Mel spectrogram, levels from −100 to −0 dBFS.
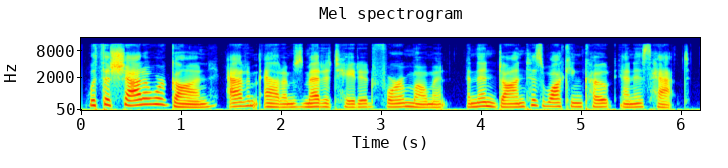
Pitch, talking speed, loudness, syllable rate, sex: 195 Hz, 185 wpm, -19 LUFS, 5.2 syllables/s, female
